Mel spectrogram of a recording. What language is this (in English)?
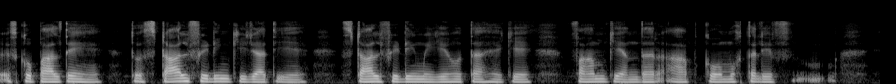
Urdu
